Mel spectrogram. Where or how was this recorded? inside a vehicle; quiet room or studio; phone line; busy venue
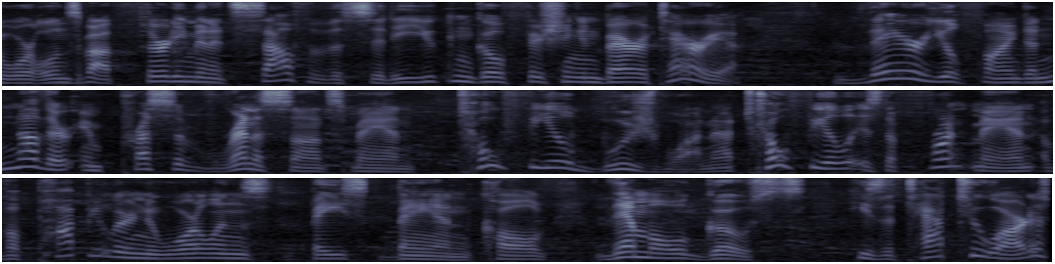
busy venue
